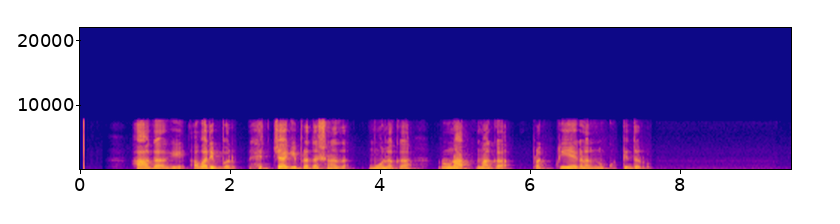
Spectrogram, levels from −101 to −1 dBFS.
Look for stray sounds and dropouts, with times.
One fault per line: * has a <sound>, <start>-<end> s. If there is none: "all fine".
all fine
